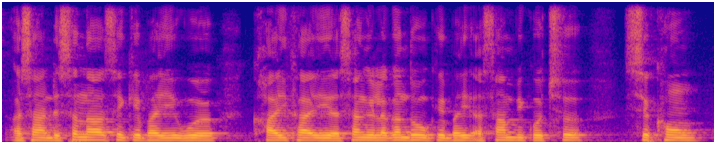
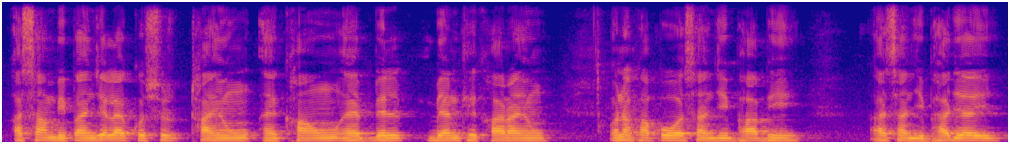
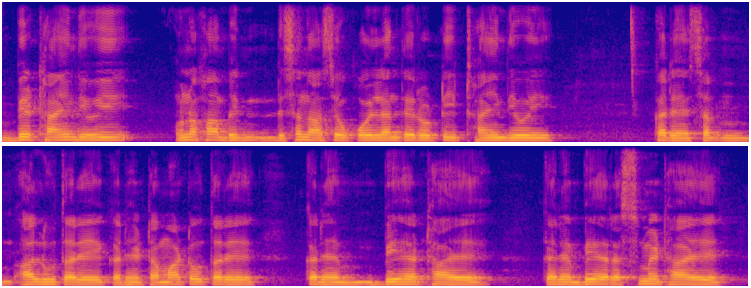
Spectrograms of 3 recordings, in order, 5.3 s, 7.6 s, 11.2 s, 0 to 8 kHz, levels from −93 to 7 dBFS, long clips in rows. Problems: constant background noise, echo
